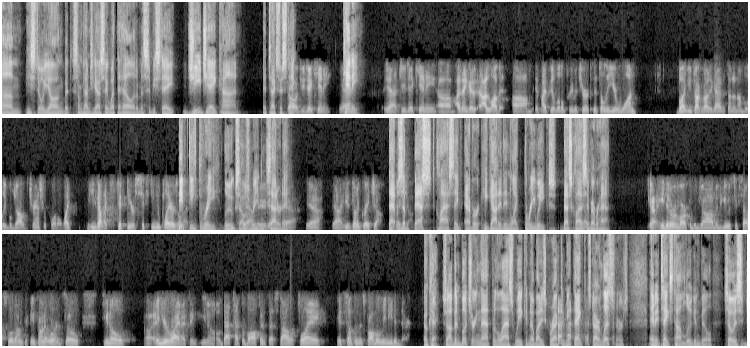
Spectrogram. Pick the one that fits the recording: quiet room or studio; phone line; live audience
phone line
